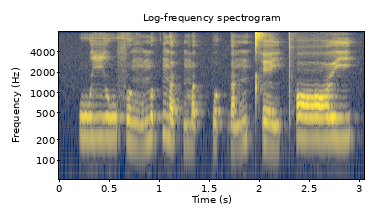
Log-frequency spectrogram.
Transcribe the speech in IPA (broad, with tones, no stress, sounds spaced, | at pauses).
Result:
w iː˧ w f ʊ˨ ŋ n̪ ʊ˥ k̚ n̪ ɐ˧ t̚ m ɐ˧ k̚ p ʊ˨ k̚ ɐ˨˥ n t̪ʰ e˨ j pʰ ɔː˥ j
